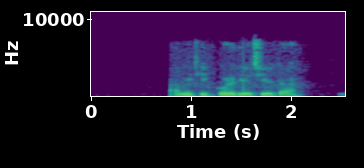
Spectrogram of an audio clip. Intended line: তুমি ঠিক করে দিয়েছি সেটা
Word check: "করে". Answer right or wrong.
right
